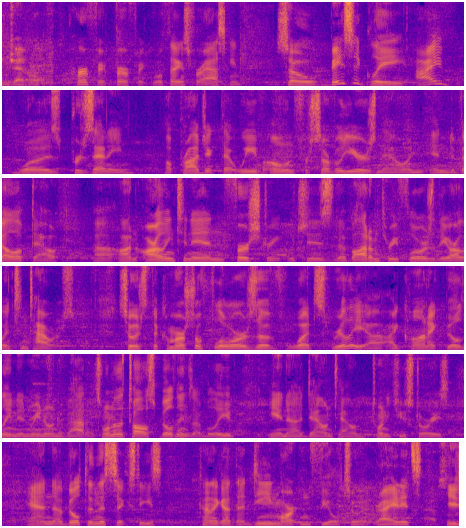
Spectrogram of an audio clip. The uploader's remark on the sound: Speaks with presenters and special guests at the Northern Nevada Opportunity Zone Summit in Reno, NV.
